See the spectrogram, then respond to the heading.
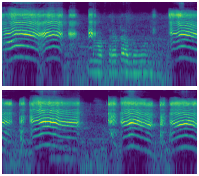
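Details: Baby born after normal delivery: loud, high-pitched rhythmic crying bursts with brief catch breaths between; a vigorous newborn cry, with faint background music.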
